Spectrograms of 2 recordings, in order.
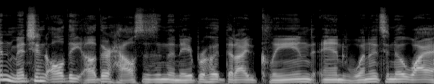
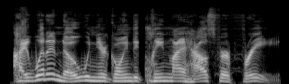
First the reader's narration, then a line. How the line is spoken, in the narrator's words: She then asked me in the most entitled tone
